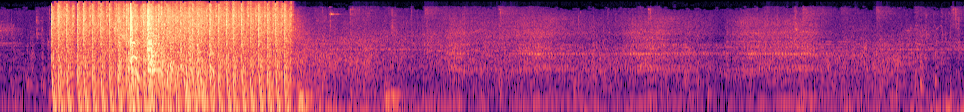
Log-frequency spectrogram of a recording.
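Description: A loud, rapid burst of automatic gunfire lasts about two seconds during a drive-by from a vehicle in PUBG, then gives way to a steady engine rumble.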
